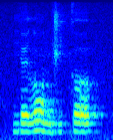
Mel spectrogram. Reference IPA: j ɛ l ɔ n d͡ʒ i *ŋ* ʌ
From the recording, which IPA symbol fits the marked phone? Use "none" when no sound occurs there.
k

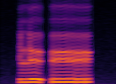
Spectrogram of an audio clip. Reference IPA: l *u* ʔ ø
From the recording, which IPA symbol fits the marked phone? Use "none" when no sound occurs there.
ø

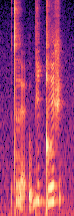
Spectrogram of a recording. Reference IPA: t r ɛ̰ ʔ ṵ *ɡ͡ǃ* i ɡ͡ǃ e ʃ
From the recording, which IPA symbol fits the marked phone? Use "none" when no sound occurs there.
ɡ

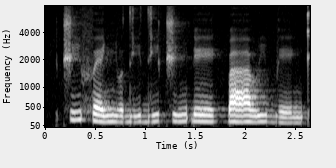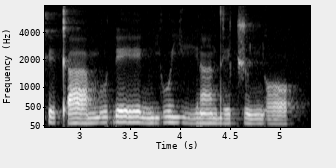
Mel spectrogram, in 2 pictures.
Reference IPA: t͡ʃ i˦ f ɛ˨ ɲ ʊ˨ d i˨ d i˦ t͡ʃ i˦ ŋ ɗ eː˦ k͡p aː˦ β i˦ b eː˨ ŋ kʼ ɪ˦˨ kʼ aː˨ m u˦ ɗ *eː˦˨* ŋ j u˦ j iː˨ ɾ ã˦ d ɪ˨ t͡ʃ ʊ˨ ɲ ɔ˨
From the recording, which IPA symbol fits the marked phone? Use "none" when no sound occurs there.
eː˦˨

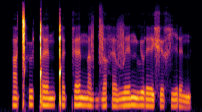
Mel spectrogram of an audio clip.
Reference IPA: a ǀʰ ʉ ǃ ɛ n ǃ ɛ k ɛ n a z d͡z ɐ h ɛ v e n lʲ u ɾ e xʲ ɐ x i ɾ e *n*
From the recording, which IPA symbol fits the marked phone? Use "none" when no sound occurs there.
n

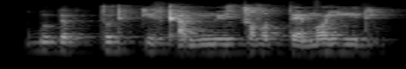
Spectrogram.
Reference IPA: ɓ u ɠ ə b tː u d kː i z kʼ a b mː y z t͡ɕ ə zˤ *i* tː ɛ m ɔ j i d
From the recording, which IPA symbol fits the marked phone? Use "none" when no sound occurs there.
y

